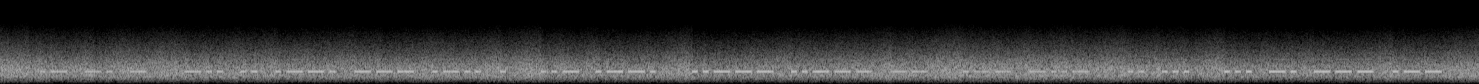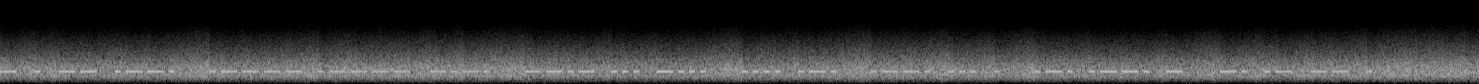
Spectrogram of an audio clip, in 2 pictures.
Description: Morse code, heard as a keyed tone, hand-sent with a paddle, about 22 wpm, 600 Hz, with heavy radio static and a narrow filter. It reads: ANT DIPOLE UP 22M WX IS SNOW TEMP 11C QSB HR PSE RPT NAME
